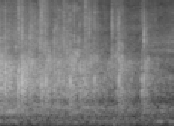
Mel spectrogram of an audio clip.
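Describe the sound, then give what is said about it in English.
A crowd applauds steadily, many hands clapping in a dense, crackling wash that holds fairly loud throughout before easing slightly toward the end. No one speaks over it. “Yeah, you clap it up.”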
